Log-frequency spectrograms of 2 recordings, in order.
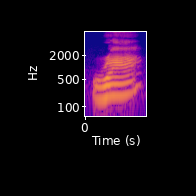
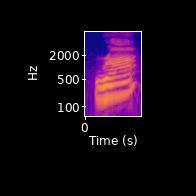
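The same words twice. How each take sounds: First: The consonant is a strong English-style R. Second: The same.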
